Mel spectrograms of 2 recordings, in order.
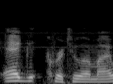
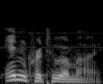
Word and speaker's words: enkratuamai: And why we pronounce it as an N instead of a G, because it comes immediately in front of the kappa. So we don't say egkratuamai, we say enkratuamai.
